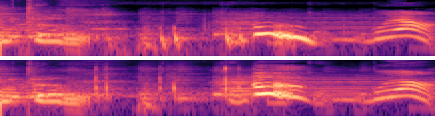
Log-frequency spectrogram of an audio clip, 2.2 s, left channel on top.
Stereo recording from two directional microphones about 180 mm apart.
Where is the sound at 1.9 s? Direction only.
20° left (ahead or behind).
